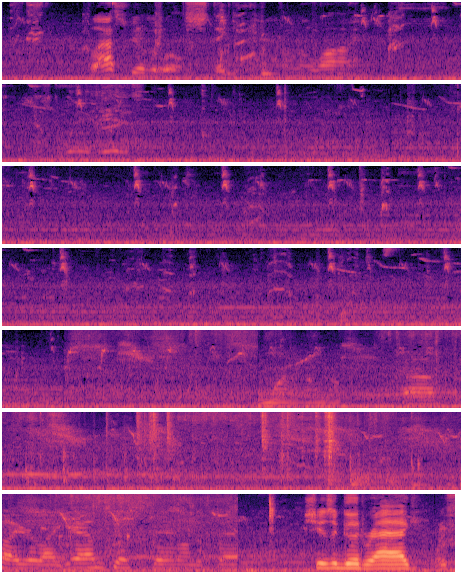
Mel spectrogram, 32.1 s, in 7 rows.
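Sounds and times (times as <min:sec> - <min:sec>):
songbirds chirping: 0:00.0 - 0:32.0.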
